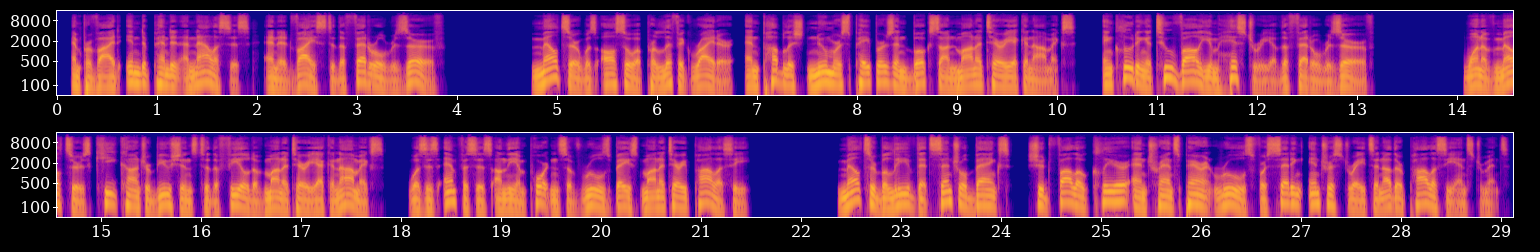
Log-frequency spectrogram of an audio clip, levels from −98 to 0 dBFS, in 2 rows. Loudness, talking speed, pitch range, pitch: -24 LUFS, 155 wpm, 85-120 Hz, 95 Hz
